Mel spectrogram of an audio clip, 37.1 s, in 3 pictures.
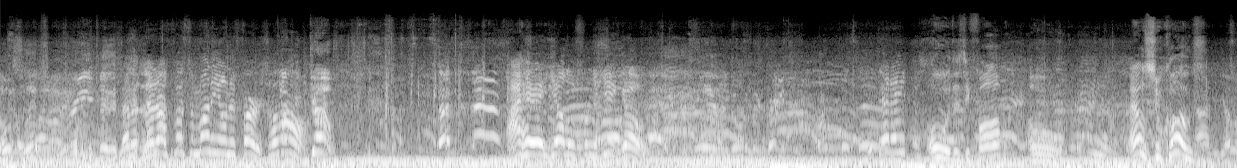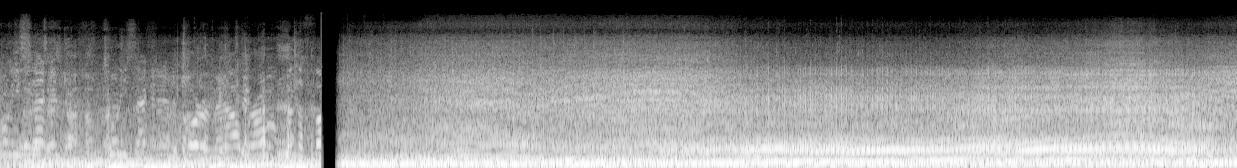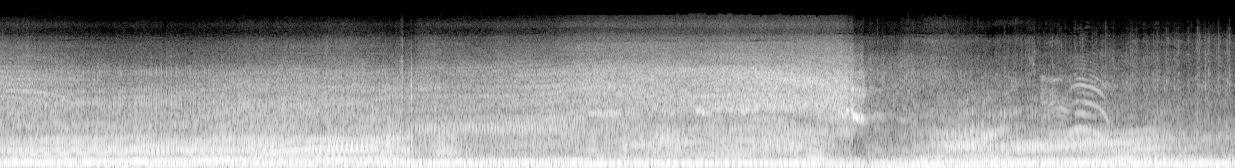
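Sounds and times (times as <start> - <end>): engine revving hard: 15.8 - 37.0.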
